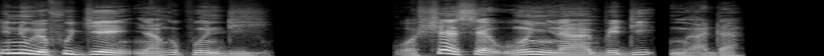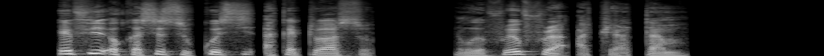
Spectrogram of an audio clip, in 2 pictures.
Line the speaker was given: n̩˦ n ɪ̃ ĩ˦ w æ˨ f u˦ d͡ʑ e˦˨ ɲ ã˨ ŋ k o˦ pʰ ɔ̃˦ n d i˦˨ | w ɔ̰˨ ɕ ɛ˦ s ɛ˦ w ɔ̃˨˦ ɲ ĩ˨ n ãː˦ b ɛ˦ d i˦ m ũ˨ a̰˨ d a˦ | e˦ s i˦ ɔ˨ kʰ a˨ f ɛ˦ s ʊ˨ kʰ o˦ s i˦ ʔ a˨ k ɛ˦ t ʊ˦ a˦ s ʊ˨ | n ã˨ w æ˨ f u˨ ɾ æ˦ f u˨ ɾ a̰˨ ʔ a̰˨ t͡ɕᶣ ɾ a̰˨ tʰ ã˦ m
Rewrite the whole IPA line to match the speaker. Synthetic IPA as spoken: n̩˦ n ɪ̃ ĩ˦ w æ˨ f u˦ d͡ʑ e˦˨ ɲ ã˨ ŋ k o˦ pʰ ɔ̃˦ n d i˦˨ | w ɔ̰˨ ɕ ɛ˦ s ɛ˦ w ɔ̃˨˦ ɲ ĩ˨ n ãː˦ b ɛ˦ d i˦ m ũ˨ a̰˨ d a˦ | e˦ f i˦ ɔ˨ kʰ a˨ s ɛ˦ s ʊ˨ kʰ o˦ s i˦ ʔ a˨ k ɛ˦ t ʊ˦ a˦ s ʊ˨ | n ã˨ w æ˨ f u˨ ɾ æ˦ f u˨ ɾ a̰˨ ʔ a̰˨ t͡ɕᶣ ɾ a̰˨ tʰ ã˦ m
